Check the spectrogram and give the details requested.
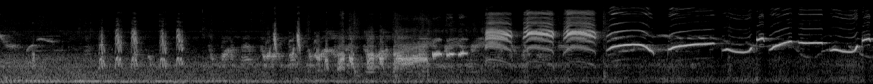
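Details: Caged Chinese hwamei in high 'cao cầu' song: a scratchy, muted opening gives way to loud, clear, looping whistles, repeated in bursts with short gaps, becoming more piercing toward the end.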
